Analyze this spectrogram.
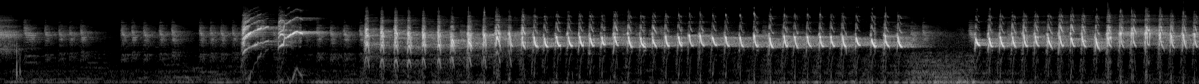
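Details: Master recording of Eurasian tree sparrow chirping, used as filler to train green leafbirds. It opens with scattered high chirps and a few upward-sweeping notes, then a long, rapid, steady chatter of metallic chirps that pauses briefly and resumes.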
